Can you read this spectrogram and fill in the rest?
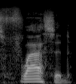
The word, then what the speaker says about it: flaccid: I was just going to talk about how I learned how to properly pronounce flaccid. Flaccid. – I mean, it's not properly because it has nothing to do with Lake Placid. It's been pronounced that way for forever. But yeah, in the original language, it would have been with a double C like that.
